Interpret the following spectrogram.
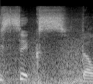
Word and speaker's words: sixth: And the TH, the voiceless TH sound that we use at the end of sixth is very similar. The only difference is your tongue is out just a little bit and you blow out air.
